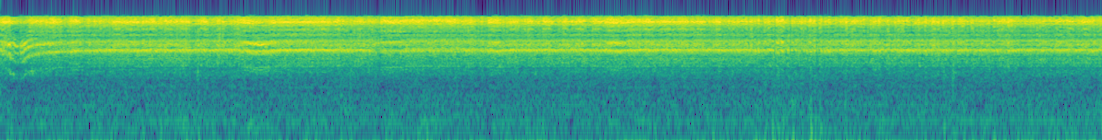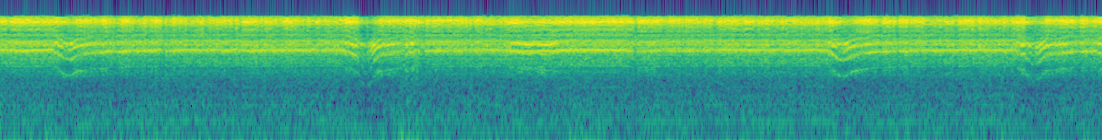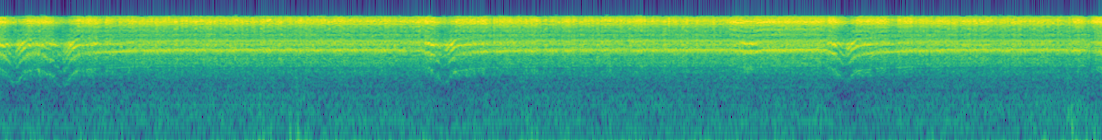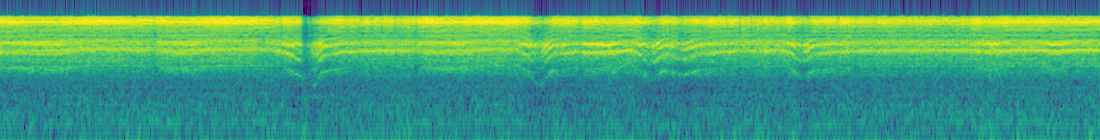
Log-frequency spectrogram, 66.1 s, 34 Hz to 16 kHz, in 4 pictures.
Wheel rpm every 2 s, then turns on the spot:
210, 230, 230, 230, 230, 230, 230, 230, 220, 220, 220, 210, 220, 230, 200, 210, 140, 180, 230, 210, 210, 230, 210, 210, 230, 220, 210, 190, 200, 170, 190, 220, 230.
none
